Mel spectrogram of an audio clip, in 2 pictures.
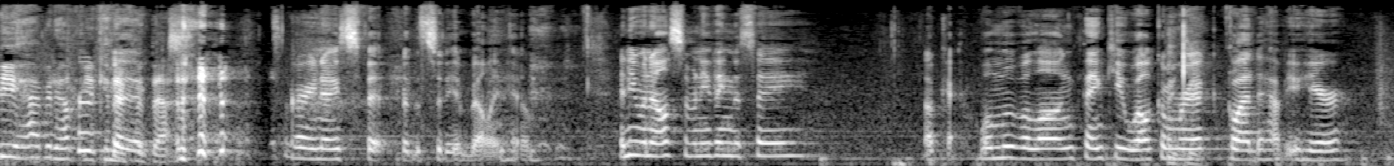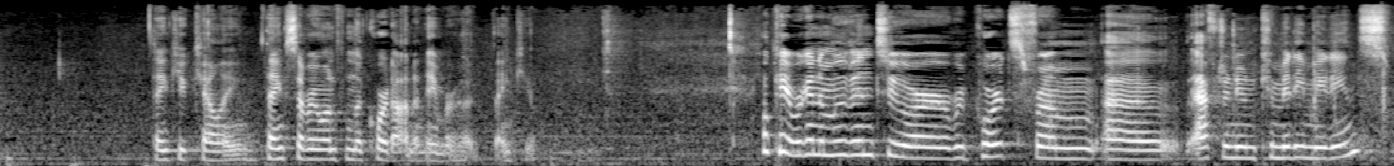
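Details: Adult woman speaking in a meeting room; normal speech.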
